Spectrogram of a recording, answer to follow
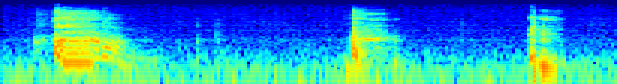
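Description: A man coughing and clearing his throat in three spells. The first, about a third of a second in, is the longest; two short ones follow, the last near the end.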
